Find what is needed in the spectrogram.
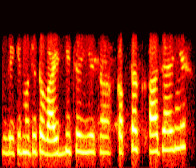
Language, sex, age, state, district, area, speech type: Urdu, female, 18-30, Uttar Pradesh, Shahjahanpur, urban, conversation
